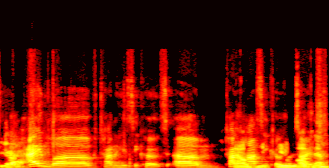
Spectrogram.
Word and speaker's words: Ta-Nehisi Coates: Ta-Nehisi Coates. Sorry, that's how you pronounce it.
